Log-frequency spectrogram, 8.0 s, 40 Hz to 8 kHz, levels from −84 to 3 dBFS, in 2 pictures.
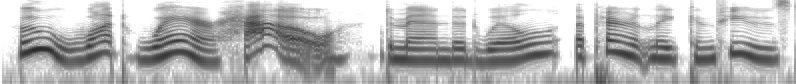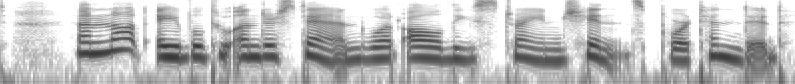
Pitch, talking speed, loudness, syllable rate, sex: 220 Hz, 120 wpm, -24 LUFS, 4.8 syllables/s, female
